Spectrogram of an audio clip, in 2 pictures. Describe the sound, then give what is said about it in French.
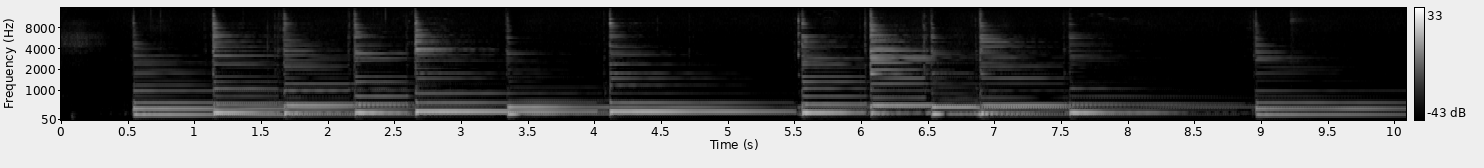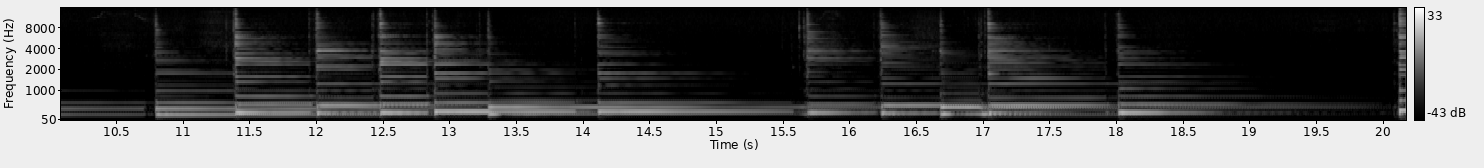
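A solo guitar plays a gentle melodic piece from a Guitar Class tutorial, plucked notes ringing over sustained low bass tones in phrases with short pauses between them, moderately loud with no voices. “c'est quand même intéressant de pouvoir, euh, dès le premier morceau, euh, exploiter et toucher du doigt cet aspect spécifique de la guitare. Allez, maintenant, on écoute.”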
